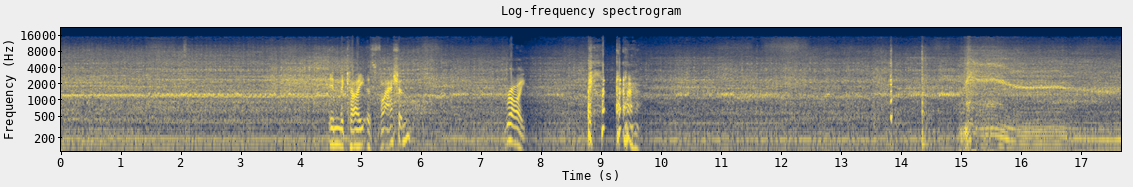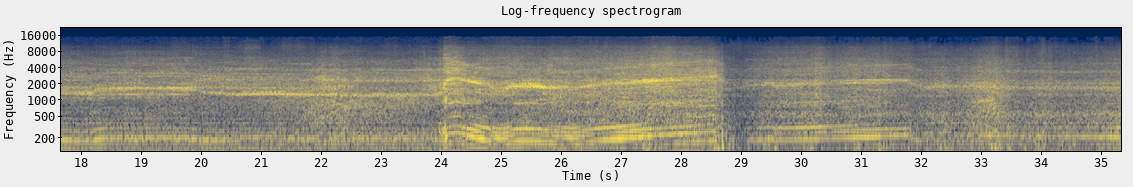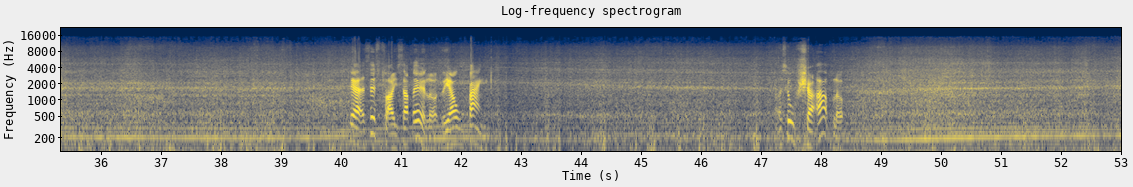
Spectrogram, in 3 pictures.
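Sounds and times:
motorcycle engine accelerating: 0.0s - 53.0s
wind and road noise: 0.0s - 53.0s.

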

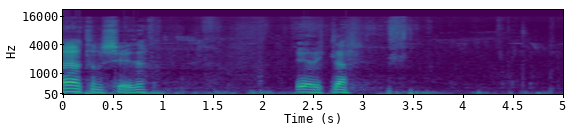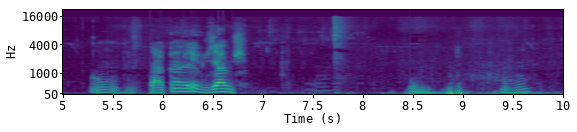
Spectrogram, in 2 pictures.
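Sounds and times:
footsteps through grass: 0.0s - 6.1s, 6.9s - 10.0s.

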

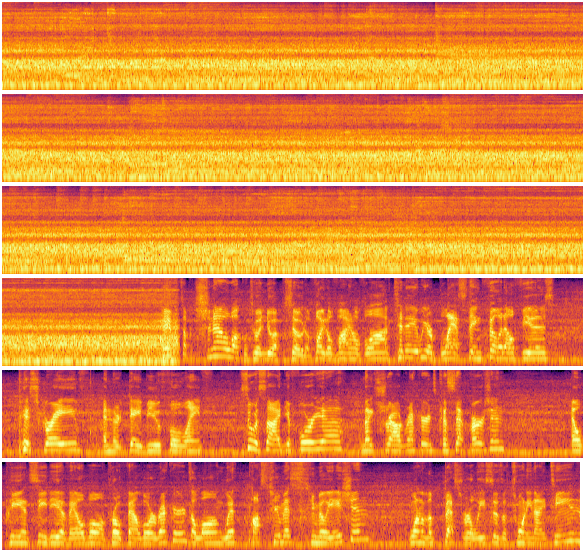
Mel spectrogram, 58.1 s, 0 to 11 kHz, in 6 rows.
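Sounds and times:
heavy distorted metal music: 0.0s - 58.0s.

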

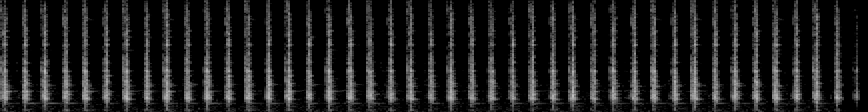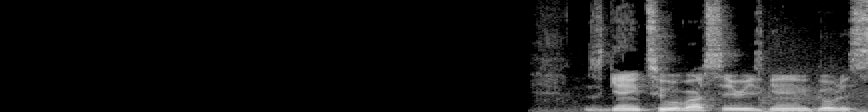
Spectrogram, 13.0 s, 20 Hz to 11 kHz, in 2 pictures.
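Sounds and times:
rapid even ticking: 0.0s - 6.5s.

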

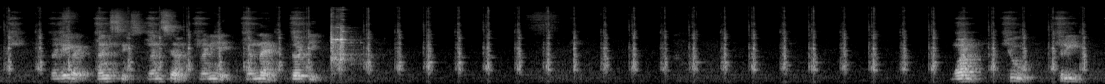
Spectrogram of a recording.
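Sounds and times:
steady ticking clicks: 0.0s - 11.0s.

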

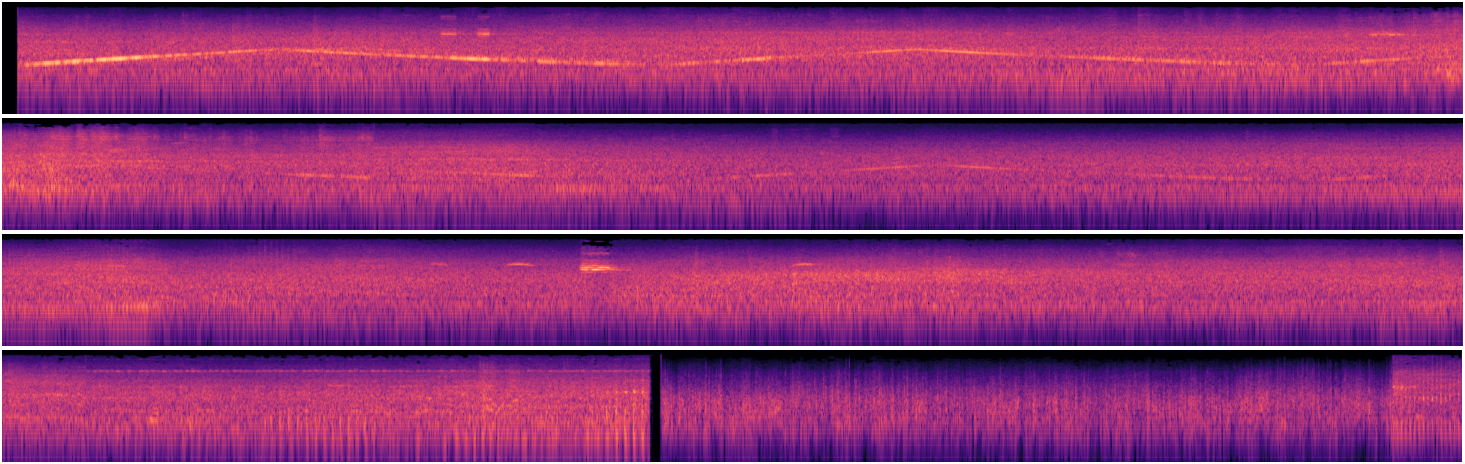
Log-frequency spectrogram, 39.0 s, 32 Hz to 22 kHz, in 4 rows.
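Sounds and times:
siren wailing: 0.1s - 10.8s, 11.4s - 22.1s
road traffic noise: 0.1s - 38.9s.

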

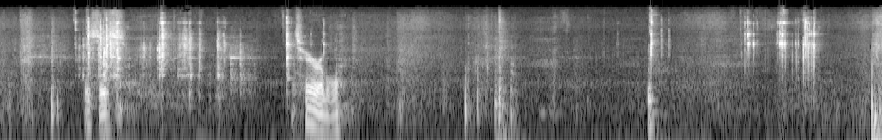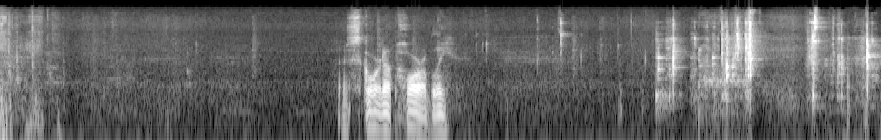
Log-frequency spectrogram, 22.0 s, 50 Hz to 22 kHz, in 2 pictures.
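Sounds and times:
metal clicks and clinks: 0.9s - 4.2s, 19.2s - 22.0s.

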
